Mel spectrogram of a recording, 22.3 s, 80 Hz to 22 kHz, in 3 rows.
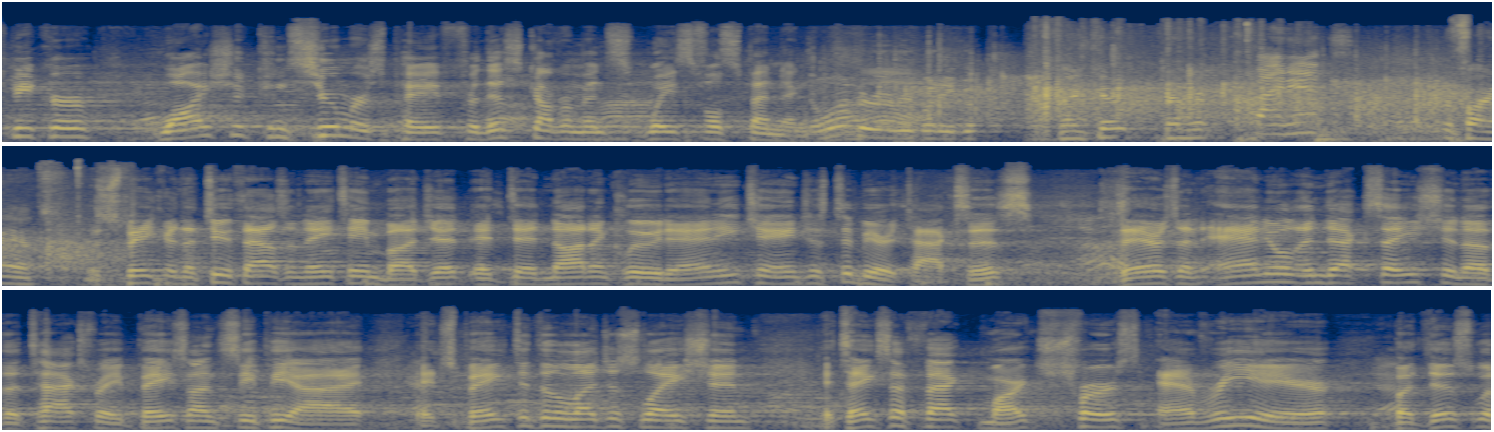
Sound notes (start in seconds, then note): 7.3 applause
